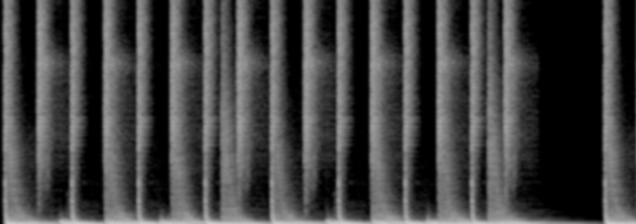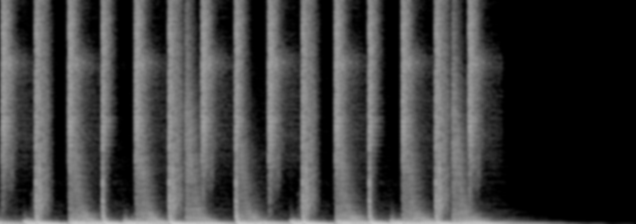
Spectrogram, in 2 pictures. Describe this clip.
Instrument samples > Percussion
Ableton Live. VST.Serum......Drum and Bass Free Music Slap House Dance EDM Loop Electro Clap Drums Kick Drum Snare Bass Dance Club Psytrance Drumroll Trance Sample .
Bass, Clap, Dance, Drum, Drums, EDM, Electro, Free, House, Kick, Loop, Music, Slap, Snare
